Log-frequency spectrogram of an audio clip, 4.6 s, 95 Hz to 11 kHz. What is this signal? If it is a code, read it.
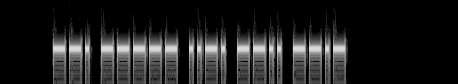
Morse code, heard as a keyed tone, about 30 wpm, 690 Hz. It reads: G0FZQ
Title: DXCC-100 Call Signs - 5 Characters - 30wpm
